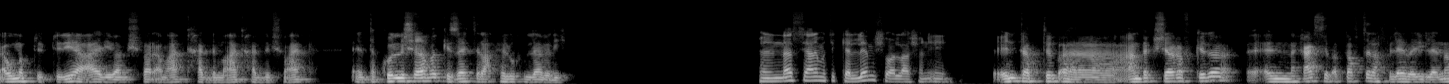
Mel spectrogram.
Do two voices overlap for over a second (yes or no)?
no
